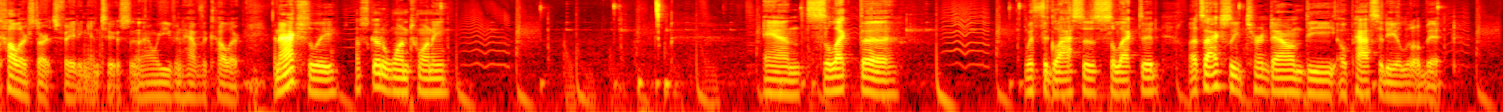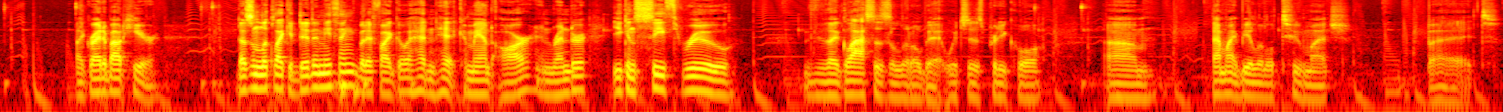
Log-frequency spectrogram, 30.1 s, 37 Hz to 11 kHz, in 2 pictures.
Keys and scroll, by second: 7.7 q, 18.6 super+r.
